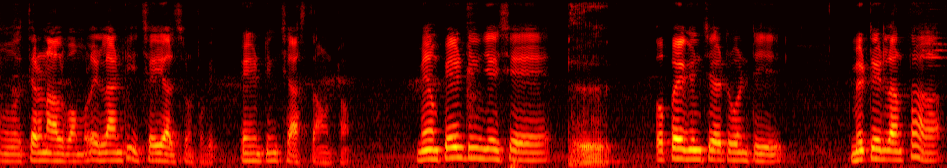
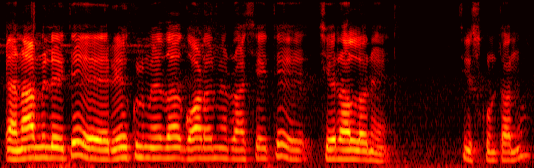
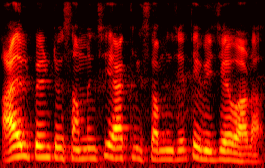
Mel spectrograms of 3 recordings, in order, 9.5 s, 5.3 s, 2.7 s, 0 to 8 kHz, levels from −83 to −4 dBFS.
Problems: background sounds at intervals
